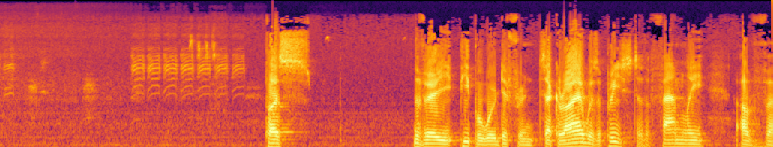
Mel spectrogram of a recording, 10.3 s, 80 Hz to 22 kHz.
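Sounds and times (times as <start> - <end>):
chickadees chirping: 0.0 - 4.6
steady low hum: 0.0 - 10.2
speech: 3.6 - 4.0, 5.6 - 10.2.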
